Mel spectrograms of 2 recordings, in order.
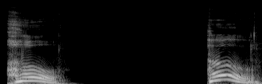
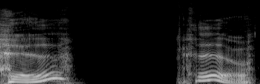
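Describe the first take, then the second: First: High owl hoot, dropping at the end; East Coast owl. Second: High, swooping owl hoot; West Coast owl. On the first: Retold or imitated. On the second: Acted. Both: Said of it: "my impression of an owl".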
